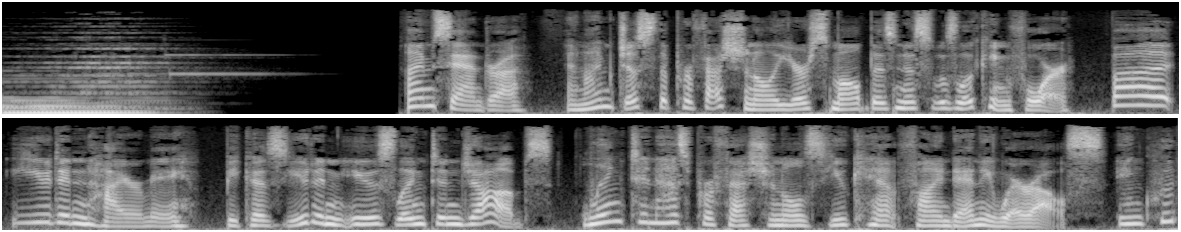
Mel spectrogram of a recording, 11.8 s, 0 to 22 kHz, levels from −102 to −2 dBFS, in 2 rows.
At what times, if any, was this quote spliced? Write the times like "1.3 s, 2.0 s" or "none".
1.8 s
